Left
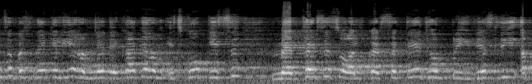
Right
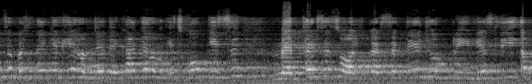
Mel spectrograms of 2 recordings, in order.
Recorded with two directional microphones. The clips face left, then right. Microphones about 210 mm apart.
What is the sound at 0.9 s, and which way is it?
Speech, 35° left (ahead or behind).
